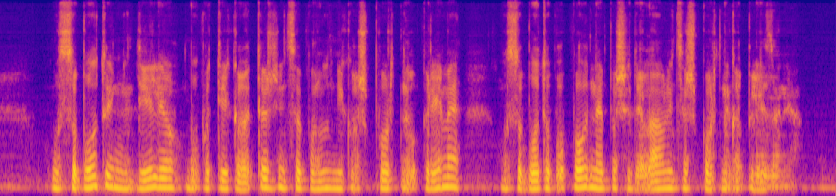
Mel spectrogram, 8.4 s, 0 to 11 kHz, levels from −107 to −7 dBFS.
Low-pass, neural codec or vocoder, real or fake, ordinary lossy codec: none; vocoder, 22.05 kHz, 80 mel bands, HiFi-GAN; fake; none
